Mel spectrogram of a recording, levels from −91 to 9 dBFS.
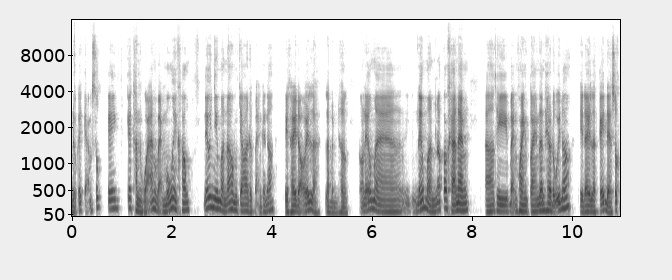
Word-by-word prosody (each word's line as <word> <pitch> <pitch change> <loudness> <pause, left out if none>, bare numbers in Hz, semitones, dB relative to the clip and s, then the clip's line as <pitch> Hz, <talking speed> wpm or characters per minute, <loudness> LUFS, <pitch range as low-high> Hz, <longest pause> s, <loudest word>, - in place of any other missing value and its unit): được - - -2
cái 130 - -3
cảm - - -9
xúc, 180 +8 -5
cái 165 +1 0 0.2
cái 180 - -2
thành 120 -5 0
quả 105 +9 -1
mà 160 - +1
bạn 110 -7 -2
muốn 125 +8 +3
hay 175 -3 +3
không. 135 -1 0 0.3
Nếu 175 +3 +1
như 175 -4 +4
mà 150 -5 +3
nó 120 +4 +1
hông 145 -3 +1
cho 120 0 +1
được 105 -2 -4
bạn 100 - -10
cái 115 - -4
đó 130 +5 -3 0.2
thì 105 - +2
thay 115 +2 +3
đổi - - +1
là 130 -10 -1
là 100 - -3
bình 95 -2 -6
thường, 95 -2 -2 0.2
còn - - -5
nếu 130 +6 +2
mà 110 -7 0 0.3
nếu 165 - +2
mà 170 -9 +2
nó 120 +6 0
có 170 +3 +3
khả 120 -8 +3
năng, 130 0 +5 0.3
ờ, 110 +2 0
thì 115 -2 +2
bạn 115 - -2
hoàn 115 -2 +2
toàn 110 +2 0
nên 130 +1 +4
theo 130 0 +4
đuổi 135 - +2
nó. 180 +6 +3 0.2
Thì 105 - 0
đây 110 +1 +3
là 110 - +2
cái 125 - +2
đề 95 -9 +2
xuất - - -2
125 Hz, 295 wpm, -24 LUFS, 110-145 Hz, 0.3 s, năng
